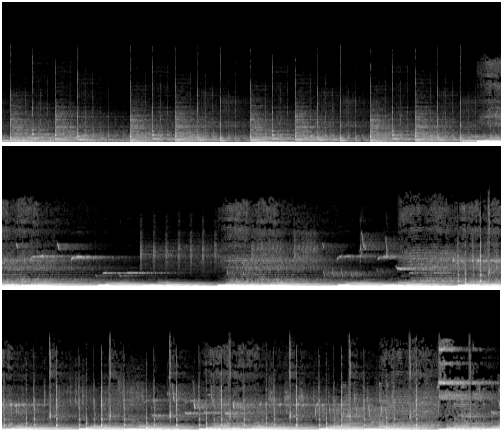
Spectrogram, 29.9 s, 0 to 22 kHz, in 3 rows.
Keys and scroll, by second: 11.1 ctrl+t.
